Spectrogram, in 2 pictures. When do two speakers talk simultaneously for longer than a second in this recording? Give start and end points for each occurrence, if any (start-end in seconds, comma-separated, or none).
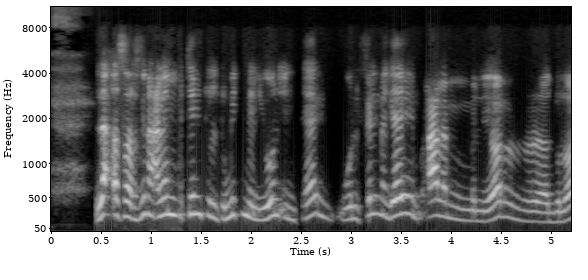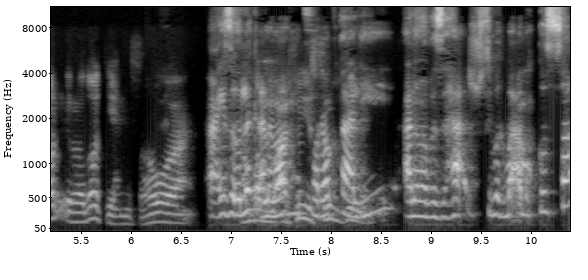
7.1-8.4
